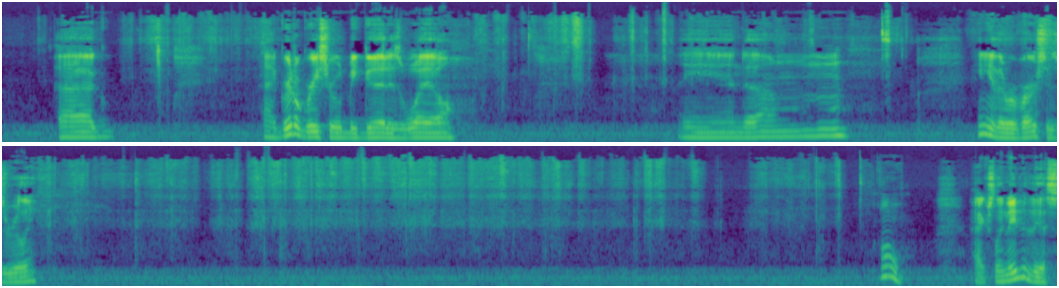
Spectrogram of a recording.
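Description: Playing cards rustle and slide as they are shuffled by hand.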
